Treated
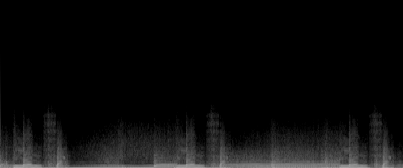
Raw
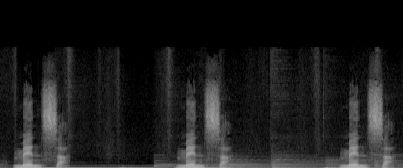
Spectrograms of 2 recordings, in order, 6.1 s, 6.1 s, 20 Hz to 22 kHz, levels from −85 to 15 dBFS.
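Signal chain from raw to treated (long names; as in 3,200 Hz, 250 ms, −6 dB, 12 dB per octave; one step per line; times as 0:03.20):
running median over 41 samples
Gaussian smoothing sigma 2.2 samples
multiband upward and downward compressor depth 100%
level −3 dB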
